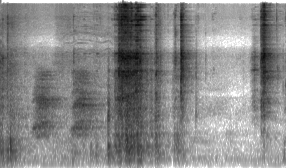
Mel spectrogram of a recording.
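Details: A female dog belonging to the speaker's sister barks and barks in short, sharp yaps in a workshop, mixed with a man's voice and the metallic clinks of tools being packed.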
